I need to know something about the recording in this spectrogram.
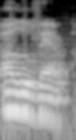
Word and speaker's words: Oliveira: Tyler Oliveira.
